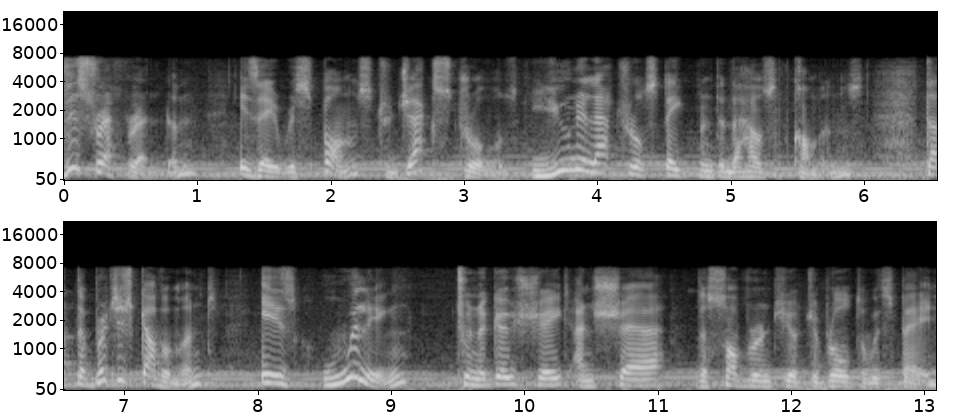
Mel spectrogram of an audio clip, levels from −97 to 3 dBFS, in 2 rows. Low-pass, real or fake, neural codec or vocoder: 7.2 kHz; fake; autoencoder, 48 kHz, 128 numbers a frame, DAC-VAE, trained on Japanese speech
